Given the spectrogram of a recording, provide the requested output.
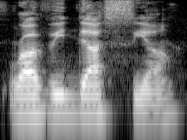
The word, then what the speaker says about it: Ravidassia: Rastafari so the next one it is cold Ravi Dasia Ravi - yeah which is spelled Rav ID a SS ia and it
